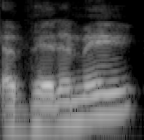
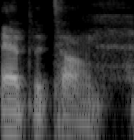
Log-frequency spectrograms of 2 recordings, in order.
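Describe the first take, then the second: First: The word is said with its usual pronunciation. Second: The word is sounded out just as it's spelled. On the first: This is how the word is meant to be said. The speaker calls it right. "I know to say epitome" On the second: This is how the word looks when read silently. The speaker calls it wrong. "every time I read the word epitome, in my head when I read it, I'm like that says epitome"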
